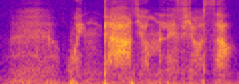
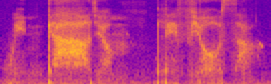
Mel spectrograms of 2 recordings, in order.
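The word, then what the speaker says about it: Wingardium Leviosa: beaucoup plus de chance wingardumiosa s'écriait-il en agitant ses long bras comme un moulin avant tu ne prononces pas bien L il faut dire wiardium les fiosa en en accentuant bien le G tu n'as qu'à le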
